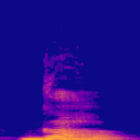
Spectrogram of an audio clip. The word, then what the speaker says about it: गृह: गह, ग के साथ री की मात्रा लगाते ही शब्द बनेगा गृह गृह।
